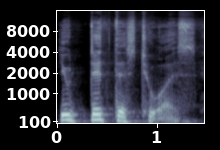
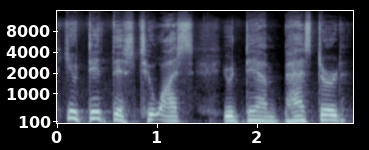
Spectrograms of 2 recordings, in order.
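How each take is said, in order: First: Said in the usual way. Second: Mild angry yell, pitched higher. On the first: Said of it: "no, he says this in a more higher pitched voice". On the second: Acted. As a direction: raise the pitch in mock anger. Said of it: "he says this in a more higher pitched voice".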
